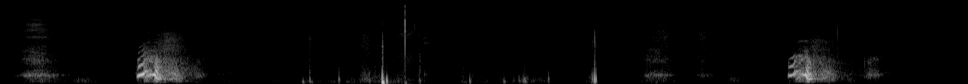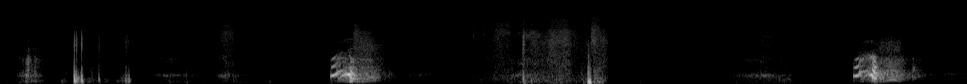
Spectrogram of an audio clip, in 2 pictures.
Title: Muffled snotty cold sneezes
